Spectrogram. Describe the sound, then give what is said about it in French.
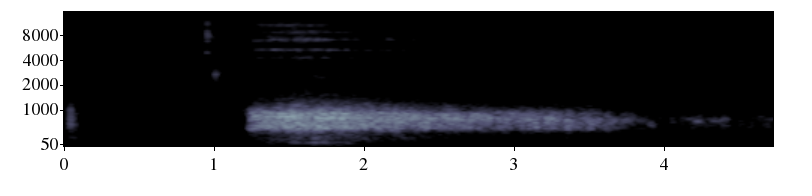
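A long breath during a guided meditation exercise: a soft, airy rush that begins abruptly and gradually tapers off over about three seconds, after a couple of faint clicks. “Inspire les énergies d'en haut, d'en bas et vous expirez.”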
